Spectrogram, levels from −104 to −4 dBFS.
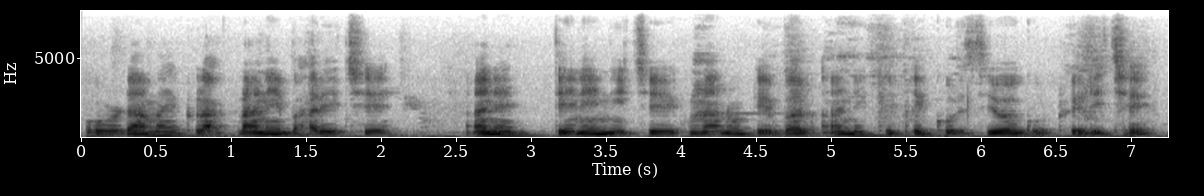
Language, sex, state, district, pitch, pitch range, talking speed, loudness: Gujarati, male, Gujarat, Valsad, 100 Hz, 95-115 Hz, 130 wpm, -17 LUFS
